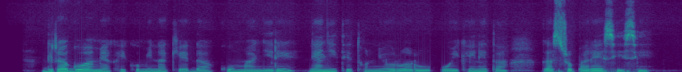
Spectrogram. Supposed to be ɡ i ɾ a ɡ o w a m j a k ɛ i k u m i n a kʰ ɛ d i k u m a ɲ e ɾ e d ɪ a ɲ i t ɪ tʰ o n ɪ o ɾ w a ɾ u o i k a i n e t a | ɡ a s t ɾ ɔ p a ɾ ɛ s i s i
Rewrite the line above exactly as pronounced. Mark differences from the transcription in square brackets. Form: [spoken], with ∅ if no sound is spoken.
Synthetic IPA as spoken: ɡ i ɾ a ɡ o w a m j a k [a] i k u m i n a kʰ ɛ d [a] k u m a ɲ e ɾ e [n] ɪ a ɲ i t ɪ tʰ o n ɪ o ɾ w a ɾ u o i k a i n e t a | ɡ a s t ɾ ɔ p a ɾ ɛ s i s i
